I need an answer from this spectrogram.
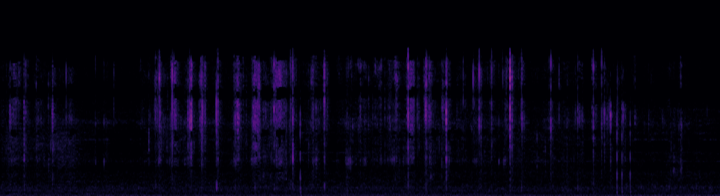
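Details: Chia, a female guinea pig, eats bok choy fast indoors, munching with rapid crisp crunches and snaps that crackle in quick uneven bursts over a steady low hum.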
